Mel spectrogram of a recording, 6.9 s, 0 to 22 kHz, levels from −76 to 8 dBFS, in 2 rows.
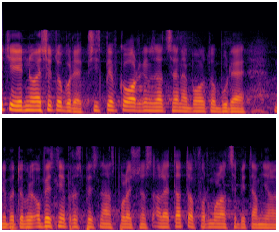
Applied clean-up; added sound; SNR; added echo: none; none; none; none.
